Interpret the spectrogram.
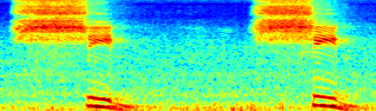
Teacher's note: শিন হরফটার আওয়াজটা অনেক বড় হবে, অনেক বিকটভাবে আওয়াজ হবে এবং শাঁসা একটা শব্দ হবে। শিন, শিন এটা সিনের মতো হবে না।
